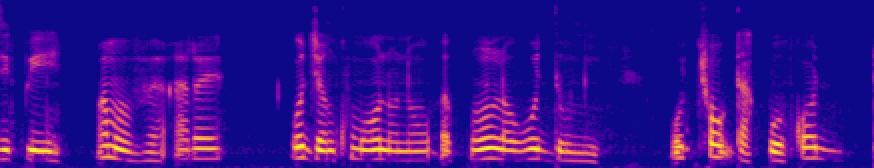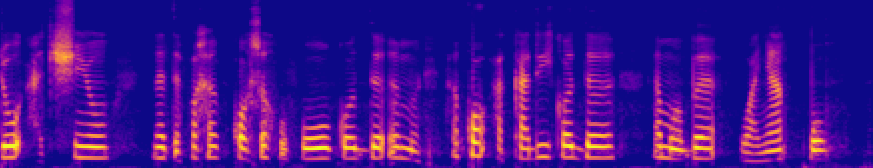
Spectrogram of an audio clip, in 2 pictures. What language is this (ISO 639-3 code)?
ewe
